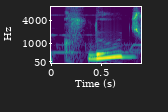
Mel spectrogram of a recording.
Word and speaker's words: Cluj: I've just been on a road trip from Berlin to Romania via Prague and Budapest, all the way to Cluj, Romania.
